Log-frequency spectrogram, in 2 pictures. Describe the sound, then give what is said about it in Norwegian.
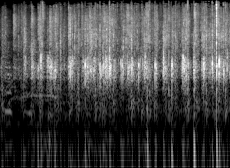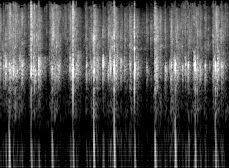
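An audience applauds to welcome guests onto a stage, with steady, dense clapping that continues evenly throughout. “Hvis det er noen som tør å ikke applaudere ordentlig, så lykke til. Ta dem godt imot.”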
